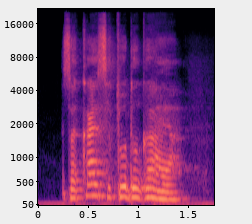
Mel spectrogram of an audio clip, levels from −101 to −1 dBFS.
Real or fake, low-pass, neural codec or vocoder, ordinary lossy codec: fake; none; codec, 44.1 kHz, 2.6 kbps, SNAC; none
